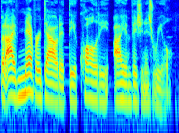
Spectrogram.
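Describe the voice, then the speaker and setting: A woman voicing a mature, resolute and idealistic swordswoman in a video game, composed and earnest in her measured delivery. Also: a bass voice, vocal fry, a bit bright, no echo, faint music behind, heavily acted. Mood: solemn, reflective. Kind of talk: scripted video game character lines.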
